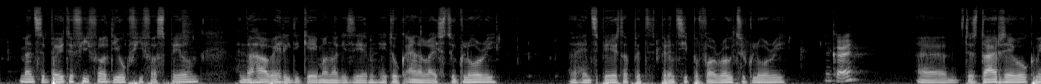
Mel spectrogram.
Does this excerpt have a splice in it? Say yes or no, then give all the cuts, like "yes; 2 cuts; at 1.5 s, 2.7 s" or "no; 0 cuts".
no; 0 cuts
